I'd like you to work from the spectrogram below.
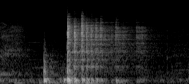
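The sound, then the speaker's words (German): A twenty-sided die clatters onto a table, rolled for a player and landing on 10: a light tap, a sharp clack, then a quick run of smaller rattling clicks that fade out within a second. “Ich würfel jetzt erstmal”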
